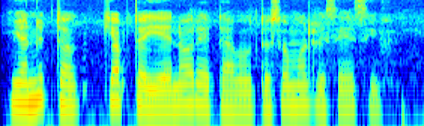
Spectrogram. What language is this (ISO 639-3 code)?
kln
